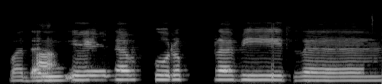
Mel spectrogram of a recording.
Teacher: Twadanyena, there is no Mahapranaha there. It is just Alpa Pranaha.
